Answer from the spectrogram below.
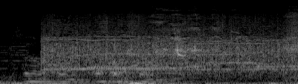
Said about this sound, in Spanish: Faltan los aplausos, muchachos.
